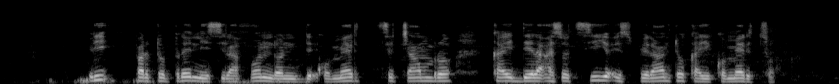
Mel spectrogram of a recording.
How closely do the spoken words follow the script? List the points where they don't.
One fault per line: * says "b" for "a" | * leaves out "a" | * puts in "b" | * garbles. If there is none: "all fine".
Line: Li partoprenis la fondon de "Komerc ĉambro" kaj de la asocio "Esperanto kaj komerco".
all fine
